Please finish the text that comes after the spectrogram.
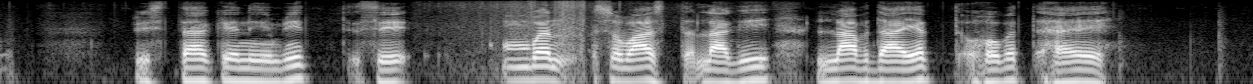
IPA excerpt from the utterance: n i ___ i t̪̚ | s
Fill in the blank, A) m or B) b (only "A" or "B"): A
